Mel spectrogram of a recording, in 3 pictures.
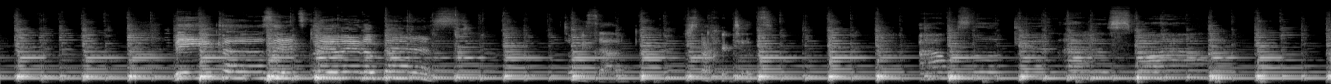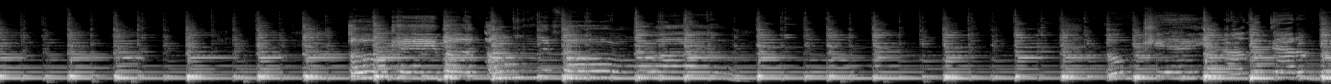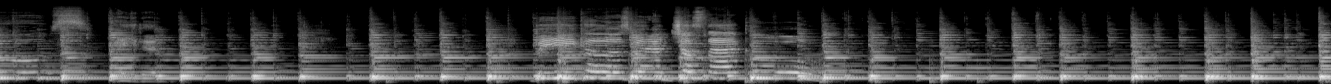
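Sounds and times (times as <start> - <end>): person singing: 0.0 - 7.9, 9.0 - 14.9, 15.6 - 21.8, 23.7 - 29.2, 31.6 - 37.5
ukulele strumming: 0.0 - 39.9.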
